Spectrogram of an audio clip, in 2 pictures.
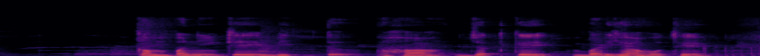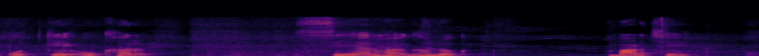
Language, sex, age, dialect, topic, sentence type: Chhattisgarhi, male, 18-24, Western/Budati/Khatahi, banking, statement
